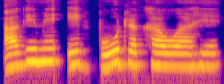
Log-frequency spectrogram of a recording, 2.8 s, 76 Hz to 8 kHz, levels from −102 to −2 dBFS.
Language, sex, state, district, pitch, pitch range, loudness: Hindi, female, Arunachal Pradesh, Lower Dibang Valley, 215 Hz, 205-235 Hz, -15 LUFS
